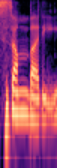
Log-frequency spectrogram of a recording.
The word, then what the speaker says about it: somebody: By itself, this word is body, body. This word, buddy. However, when the word is written with a compound word like somebody, nobody, everybody, now it's spelled like this, but it sounds like this. Somebody.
